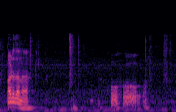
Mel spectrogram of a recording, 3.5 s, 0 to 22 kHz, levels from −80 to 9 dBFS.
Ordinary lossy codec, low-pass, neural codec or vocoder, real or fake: none; 7.2 kHz; none; real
